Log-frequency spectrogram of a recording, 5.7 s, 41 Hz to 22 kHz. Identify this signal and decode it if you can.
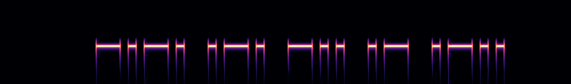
Morse code, heard as a keyed tone, about 15 wpm, 700 Hz. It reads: CRDAL
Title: Code Groups - 5 Letters - 15wpm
